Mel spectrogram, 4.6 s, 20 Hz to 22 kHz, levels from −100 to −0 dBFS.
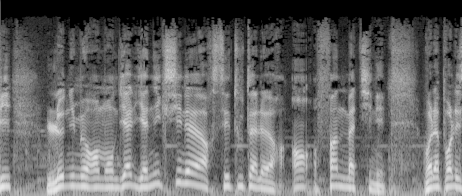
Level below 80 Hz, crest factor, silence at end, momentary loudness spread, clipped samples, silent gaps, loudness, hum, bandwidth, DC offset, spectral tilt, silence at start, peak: -36 dBFS; 16 dB; 0 s; 6 LU; under 0.1%; none; -17 LUFS; none; 15.5 kHz; under 0.1%; -4.5 dB/octave; 0 s; 0 dBFS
